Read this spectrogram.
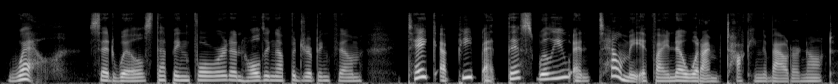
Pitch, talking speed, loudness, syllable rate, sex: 190 Hz, 215 wpm, -20 LUFS, 4.9 syllables/s, female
